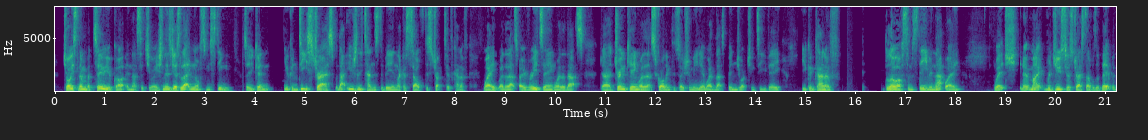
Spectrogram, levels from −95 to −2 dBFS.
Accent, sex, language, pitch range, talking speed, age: British, male, English, 95-115 Hz, 205 wpm, 20-39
